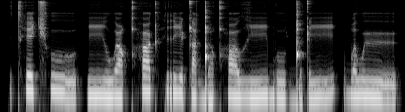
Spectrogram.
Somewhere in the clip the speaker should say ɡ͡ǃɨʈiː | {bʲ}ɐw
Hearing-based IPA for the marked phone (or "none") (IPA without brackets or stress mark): b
